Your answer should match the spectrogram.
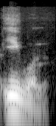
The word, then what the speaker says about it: Ewan: How do you say it's Ewan or Ewan? Ewan. Sorry, looks like who? Matt Smith looks like Ewan Mitchell. Ewan. Damon and Aemond on the TV show. Yeah. Ewan. I said Ewan.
